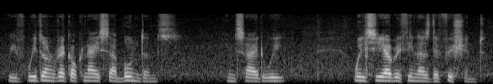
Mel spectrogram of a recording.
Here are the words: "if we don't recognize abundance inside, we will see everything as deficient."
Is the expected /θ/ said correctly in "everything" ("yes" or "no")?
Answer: yes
